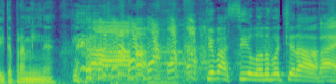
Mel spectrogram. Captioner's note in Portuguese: risadas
